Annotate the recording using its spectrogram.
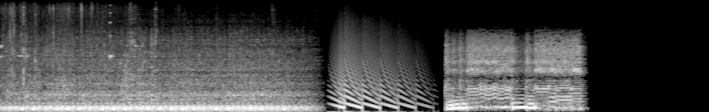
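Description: Guitar music mixed with the heavy low rumble of a tank's engine and tracks rolling over and crushing plastic parts, for about five seconds. Then a series of falling pitch sweeps like a video-game 'game over' effect, and a short electronic jingle that stops suddenly, leaving silence.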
